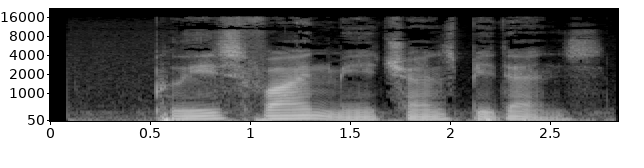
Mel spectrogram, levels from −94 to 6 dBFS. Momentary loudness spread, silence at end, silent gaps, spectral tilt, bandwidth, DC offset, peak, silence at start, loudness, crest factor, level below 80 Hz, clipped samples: 7 LU; 0.1 s; none; -5.5 dB/octave; 16.5 kHz; under 0.1%; -4 dBFS; 0.1 s; -24 LUFS; 20 dB; -34 dBFS; under 0.1%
